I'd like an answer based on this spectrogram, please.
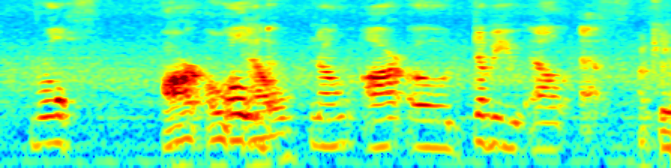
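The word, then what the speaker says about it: Rowlf: Probably the first one that I ever saw was Ralph. Am I saying it right? Rolf. R-O-L? No, R-O-W-L-F. Okay, Rolf.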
